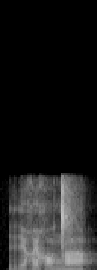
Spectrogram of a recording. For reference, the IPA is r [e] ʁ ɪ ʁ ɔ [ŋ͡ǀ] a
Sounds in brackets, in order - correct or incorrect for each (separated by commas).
correct, correct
